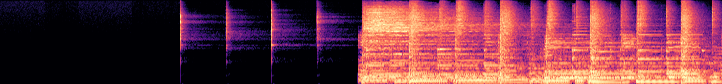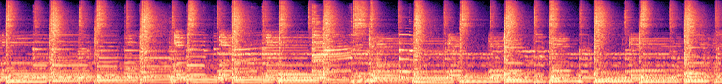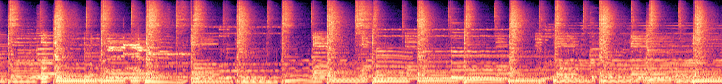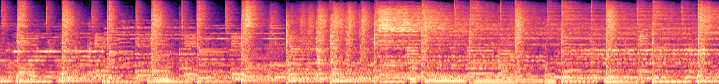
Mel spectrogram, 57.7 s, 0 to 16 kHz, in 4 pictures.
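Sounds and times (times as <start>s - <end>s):
blues bass line in B flat: 7.2s - 57.6s.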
